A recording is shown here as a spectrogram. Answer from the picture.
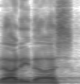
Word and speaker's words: Adidas: you say it I didn't um they say Adidas um I always called it Adidas but I'm from Northeast Arkansas so what do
